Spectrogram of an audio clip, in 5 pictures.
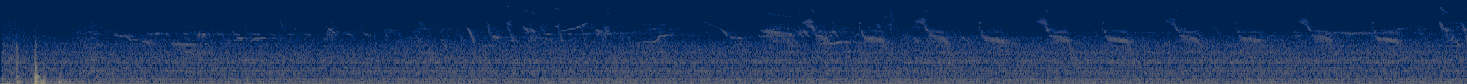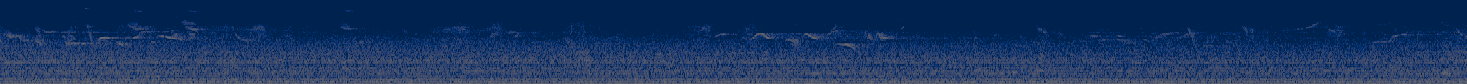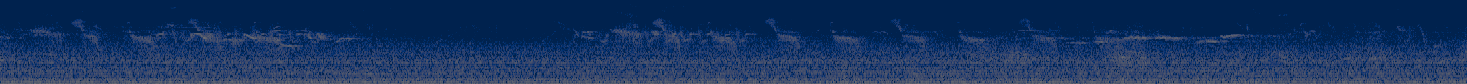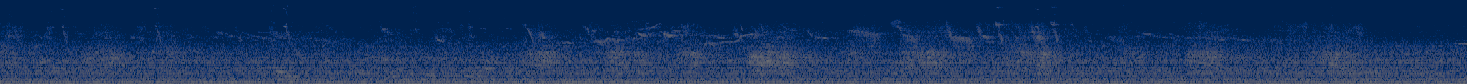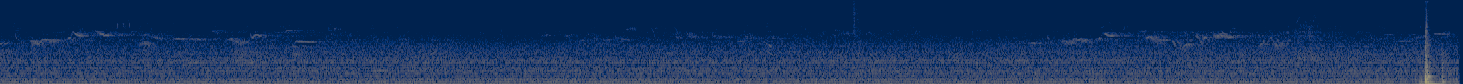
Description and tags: Recording a nearby highway from my bedroom window in Tel Aviv, Israel. The sound is pretty uniform, there are no special noises in the middle.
